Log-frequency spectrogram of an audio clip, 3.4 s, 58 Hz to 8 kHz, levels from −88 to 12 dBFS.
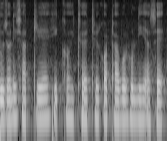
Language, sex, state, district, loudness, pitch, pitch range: Assamese, male, Assam, Kamrup Metropolitan, -19 LUFS, 125 Hz, 120-125 Hz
